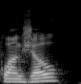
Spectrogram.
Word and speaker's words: Guangzhou: government's sensors in Chengdu, Shanghai, Guangzhou, is how you say that, Guangzhou, and and Beijing, measuring levels of PM2.5, a particulate matter size of air pollutant.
